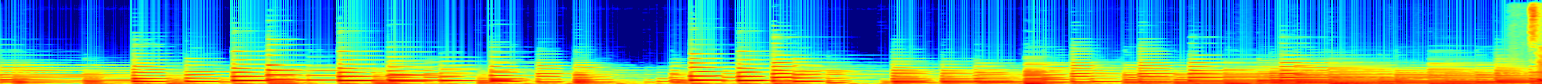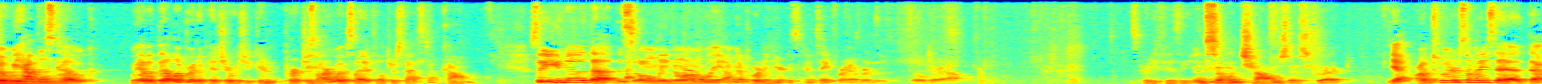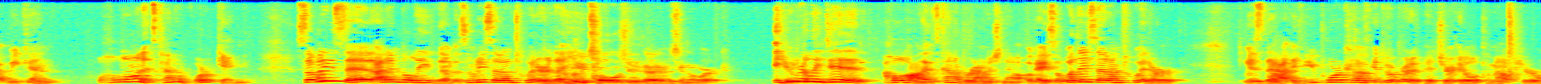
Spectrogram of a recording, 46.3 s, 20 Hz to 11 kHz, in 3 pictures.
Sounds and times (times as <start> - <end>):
Speech: 15.3 - 25.2, 26.8 - 42.7, 43.3 - 46.2.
